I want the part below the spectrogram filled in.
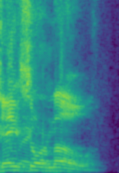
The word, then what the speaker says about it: Desormeaux: Uh, but, but Michael Desormeaux, I hope I pronounced that. Dave Sormo.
